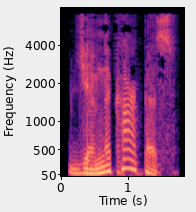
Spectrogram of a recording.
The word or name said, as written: gymnocarpous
